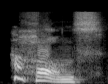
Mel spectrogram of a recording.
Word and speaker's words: Hans: You are Hans. Yeah, I know. Okay. You tend to drop the H. Okay. Same questions. I just would like to thank you Hans because well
